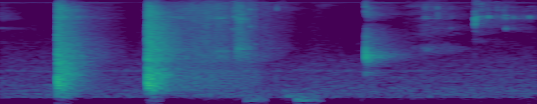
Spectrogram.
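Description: A few sharp snaps and claps from an audience at a town hall, two strong hits close together, then scattered softer snaps and taps, fairly near in a quiet room.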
